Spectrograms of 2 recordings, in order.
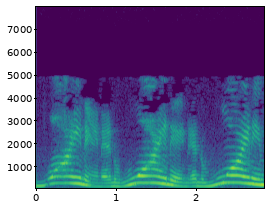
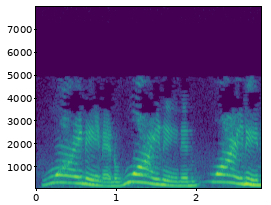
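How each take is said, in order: First: Mock the whiners with a slow, lilting drone; drawn-out mock whining. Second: Slow, lilting stretch of whining; drawn-out mock whining. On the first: Complaining about TV news, mocking whining, drawn out. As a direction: stretch whining out slowly in a sing-song tone. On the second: Mocking whiny Facebook posts, drawn out slowly. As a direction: drag the word whining out mockingly.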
